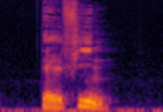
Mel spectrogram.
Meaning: alternative spelling of Delphin
- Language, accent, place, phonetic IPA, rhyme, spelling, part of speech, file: German, Germany, Berlin, [dɛlˈfiːn], -iːn, Delfin, noun, De-Delfin.ogg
